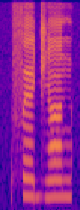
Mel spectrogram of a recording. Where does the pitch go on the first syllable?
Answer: high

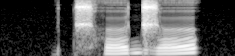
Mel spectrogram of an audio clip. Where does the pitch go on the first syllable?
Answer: rising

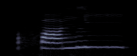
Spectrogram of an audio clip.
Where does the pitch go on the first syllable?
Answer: rising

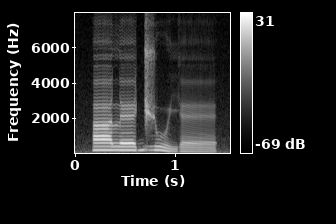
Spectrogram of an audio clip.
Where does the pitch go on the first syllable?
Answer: high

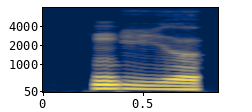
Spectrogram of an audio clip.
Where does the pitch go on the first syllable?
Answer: low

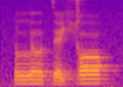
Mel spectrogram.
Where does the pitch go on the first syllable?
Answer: high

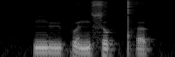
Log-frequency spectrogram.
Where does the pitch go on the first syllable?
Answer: rising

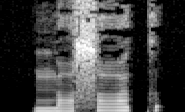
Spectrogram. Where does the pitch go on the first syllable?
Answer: low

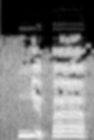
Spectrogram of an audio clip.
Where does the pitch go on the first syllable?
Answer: falling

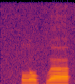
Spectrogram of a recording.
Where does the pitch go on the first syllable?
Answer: high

